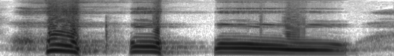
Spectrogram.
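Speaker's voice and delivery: loud booming giant laugh; giant's booming laugh. Acted. Giant laughing down at Mickey, booming. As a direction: boom it out like a giant. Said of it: "came a rumbling noise from above".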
